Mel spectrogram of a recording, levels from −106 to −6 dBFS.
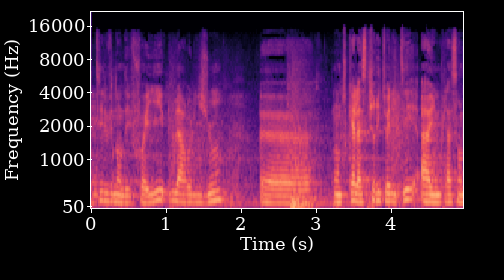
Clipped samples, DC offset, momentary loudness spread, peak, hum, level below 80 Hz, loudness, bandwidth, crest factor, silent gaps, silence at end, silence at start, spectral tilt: under 0.1%; under 0.1%; 7 LU; -10 dBFS; none; -48 dBFS; -29 LUFS; 15.5 kHz; 18 dB; none; 0 s; 0 s; -5.5 dB/octave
